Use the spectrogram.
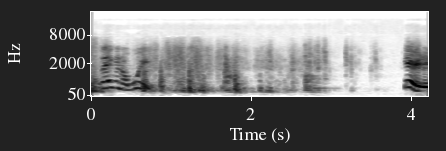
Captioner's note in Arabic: حفيف الورق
